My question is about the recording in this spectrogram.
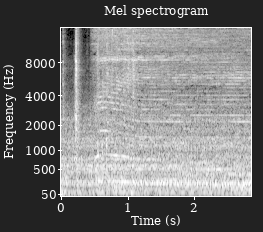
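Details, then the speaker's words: A click at key-on, then a steady even electric hum for a few seconds as the fuel pump primes normally on a 1977 GMC Motorhome Oldsmobile 455 being converted to ACE KillShot EFI, after a failed relay wire crimp was fixed. "Oh, I hear the pump. Okay. Yep, we got the prime."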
